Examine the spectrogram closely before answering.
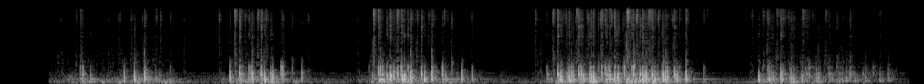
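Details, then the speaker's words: LG refrigerator rattling in five bursts of fast, loose clatter over a faint hum; possibly because the unit is not secured to the floor and wobbles, worse when shaken while the compressor runs. "if you can barely push your refrigerator in it wobbles left the right front to back that can cause a rattling noise that noise can be compounded if the refrigerator is shaken while the compressor is running"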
